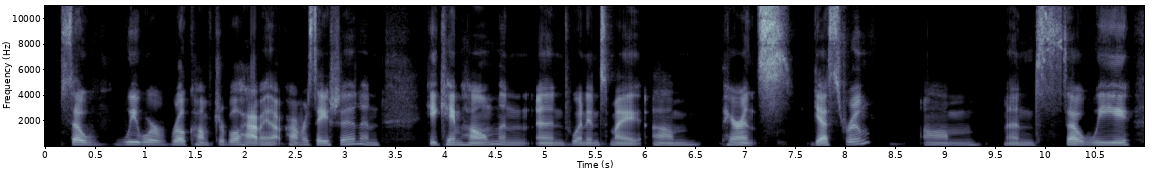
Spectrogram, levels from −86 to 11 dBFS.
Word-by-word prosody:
so 160 -4 -1 0.2
we 175 0 -2
were 160 -3 -8
real 145 -1 -2
comfortable 150 0 -8
having 145 - +2
that - - -3
conversation, 155 +5 -2
and 135 -7 -14 0.4
he 155 - +1
came 150 0 +2
home 145 +7 -4
and 140 -5 -12
and 140 -1 -3
went 140 -1 -6
into 135 0 -2
my, - - 0
um, 135 +1 -12 0.2
parents' 145 -3 +7 0.2
guest 140 -1 +3
room, 190 - -3 0.6
um, 135 -1 -15 0.3
and 135 -1 -10
so 145 -1 0
we 150 +2 -2
145 Hz, 135 wpm, -23 LUFS, 140-155 Hz, 0.6 s, parents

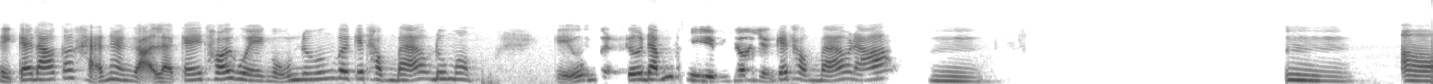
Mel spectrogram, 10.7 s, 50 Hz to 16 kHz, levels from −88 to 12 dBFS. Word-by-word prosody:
thì 190 - 0
cái 245 +6 +4
đó 260 +1 +5
có 320 +4 -3
khả - - -1
năng, 255 -4 -2
gọi 195 - +4
là, - - +4
cái 240 +3 0
thói 275 +2 +6
quen 230 -7 0
ngủ 190 - -5
nướng 265 +5 -3
với 315 -1 +5
cái 295 -1 -1
thông 240 -3 -1
báo, 240 +5 +1
đúng 290 +1 -3
hông? 260 -3 -5 0.6
Kiểu, 435 - -2
mình 260 +6 -10
cứ 250 +2 +5
đắm 275 +7 +5
chìm 205 -4 +3
vô 220 - +4
những - - -3
cái 275 - +4
thông 225 -4 -3
báo 220 +7 0
đó. 265 +5 +1 0.3
Ừm. 195 -3 -7 2.3
Ừm, 215 -6 -2 0.3
ờ, - - 0
245 Hz, 185 wpm, -23 LUFS, 215-275 Hz, 2.3 s, thói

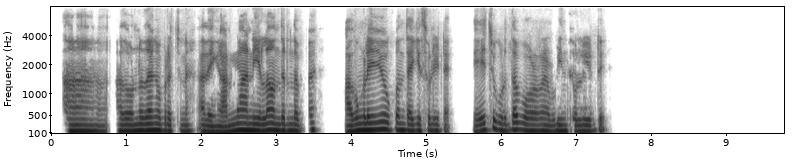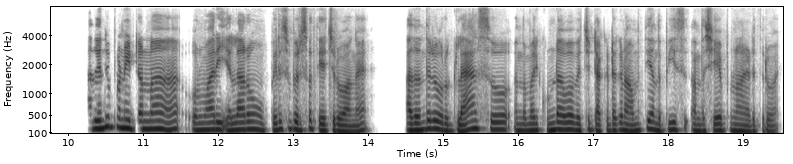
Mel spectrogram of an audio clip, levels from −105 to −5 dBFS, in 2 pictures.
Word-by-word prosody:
அ, - - -10 0.7
அது 135 - +1
ஒண்ணு 145 +2 +3
தாங்க 150 0 +5
பிரச்சன. 135 -1 -4 0.2
அது 135 -1 0
எங்க 120 - 0
அண்ணா, 140 +5 +2
அண்ணிலாம் 150 +1 +4
வந்திருந்தப்ப 145 +2 -1 0.5
அவங்களையே 155 +5 +4
உக்காந்து 155 -1 -1
தேய்க்க 140 0 0
சொல்லிட்டேன். 145 -1 -5 0.3
தேச்சு 150 +7 -2
குடுத்தா 155 +2 0
போடுறேன் 140 -1 0
அப்டின்னு 135 +1 -2
சொல்லிட்டு. 135 +2 -2 2.9
அது 180 - -2
என்ன 210 +5 +3
பண்ணிட்டோம்னா, 180 -4 +2 0.5
ஒரு 155 - 0
மாரி 165 +1 +2
எல்லாரும் 165 +2 +1 0.2
பெருசு 165 +3 -1
பெருசா 165 +1 0
தேச்சுருவாங்க. 140 -3 0 0.7
அது 150 - +4
வந்து 170 +4 +1 0.2
ஒரு 150 - 0
கிலாஸ்சோ, 175 +4 0 0.3
அந்த 145 -1 -1
மாரி 150 0 +1
குண்டாவோ, 165 +2 +2
வெச்சு 150 +3 -2
டக்கு 140 +1 -3
டக்குன்னு 145 -1 0
அமுத்தி 150 +6 -1
அந்த 145 -2 0
பிஸ்ஸு 160 -1 -3
அந்த 140 0 -2
ஷேப் 150 +1 -1
நான் 135 -2 0
எடுத்துருவேன். 130 0 -6
150 Hz, 140 wpm, -22 LUFS, 140-165 Hz, 2.9 s, தாங்க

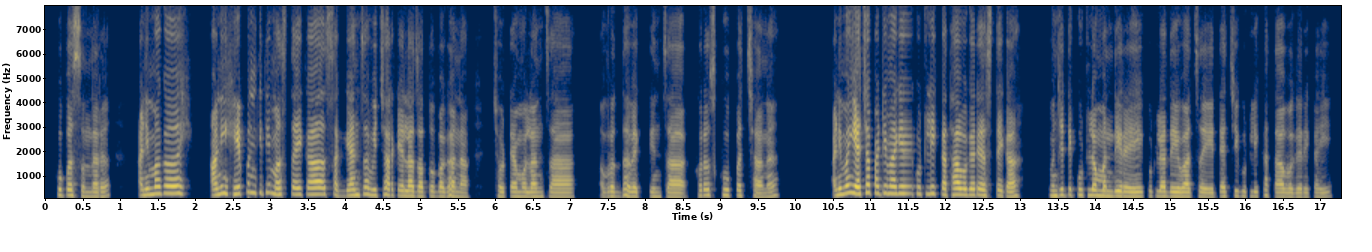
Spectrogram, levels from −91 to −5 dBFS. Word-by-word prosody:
खूपच 225 -1 0
सुंदर. 175 -3 -3
अ, - - -8 0.4
आणि 235 +1 +1
मग 285 +3 +2
अ, 300 0 +7 0.5
आणि 275 +6 +4
हे 275 +1 +7
पण 345 -2 -2
किती 330 0 -6
मस्त 270 0 0
आहे 260 0 +3
का, 260 0 +6
सगळ्यांचा 230 +1 0
विचार 230 0 -1
केला 205 -1 +3
जातो, 195 0 -2
बघा 185 +1 -1
ना, 170 -3 -4 0.4
छोट्या 180 0 -2
मुलांचा, 175 -1 -1 0.5
वृद्ध 180 -1 -4
व्यक्तींचा. 170 -2 -2 0.2
खरंच 225 +1 -2
खूपच 220 -3 -5
छान 160 0 -2
हं. 190 +5 -5 0.7
आणि 235 +3 +2
मग 310 +4 +4
याच्या 290 +3 +9
पाठीमागे 295 -1 +3
कुठली 280 0 -3
कथा 245 +1 +5
वगैरे 240 0 +3
असते 220 -1 +1
का? 180 -1 +2 0.5
म्हणजे 205 +3 -2
ते - - +1
कुठलं 225 -1 -1
मंदिर 200 -2 +1
आहे, 180 0 +1
कुठल्या 195 -1 -1
देवाचं 175 -1 0
आहे, 165 -1 -1
त्याची 185 +2 -4
कुठली 185 -1 -8
कथा 170 -6 -2
वगैरे 165 0 -4
काही? 165 +1 -9
205 Hz, 170 wpm, -22 LUFS, 180-245 Hz, 0.7 s, याच्या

